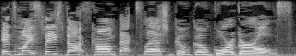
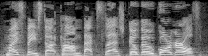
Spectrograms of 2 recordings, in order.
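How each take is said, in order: First: It is said at normal speed. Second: It is said very fast.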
